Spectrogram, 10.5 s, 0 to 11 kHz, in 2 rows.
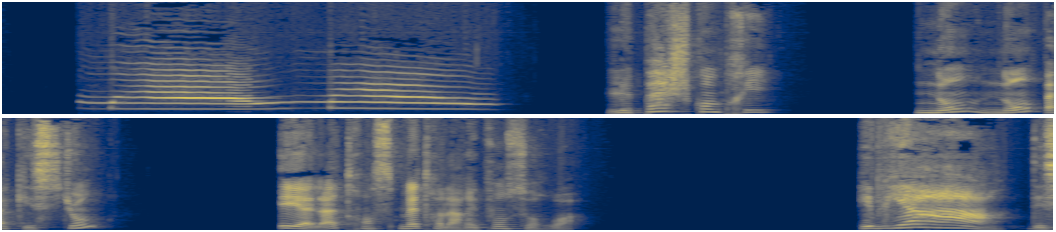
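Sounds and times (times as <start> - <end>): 
cat meowing: 0.4 - 2.6
speech: 3.0 - 3.9, 4.6 - 5.8, 6.6 - 8.2, 9.6 - 10.5.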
